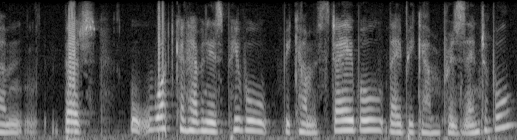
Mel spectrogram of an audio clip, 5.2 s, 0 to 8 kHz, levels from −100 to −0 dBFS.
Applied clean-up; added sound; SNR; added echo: none; none; none; none.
